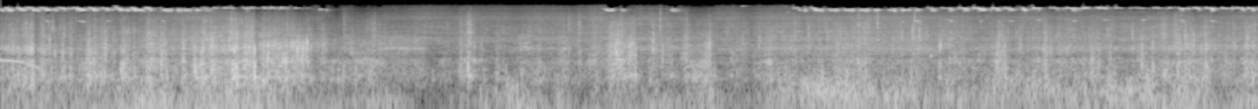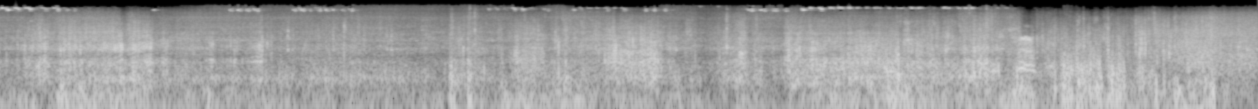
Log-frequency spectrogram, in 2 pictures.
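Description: Mountain bike descending rough, muddy singletrack: tyres and frame rattling over dirt, roots and rocks, with wind on the microphone and the rear freehub ticking fast in stretches while coasting. Near the end the rattle breaks off in a crash as the rider falls.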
